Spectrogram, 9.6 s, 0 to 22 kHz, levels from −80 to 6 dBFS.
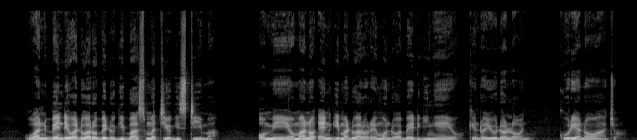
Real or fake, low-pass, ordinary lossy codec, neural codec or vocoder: real; none; none; none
